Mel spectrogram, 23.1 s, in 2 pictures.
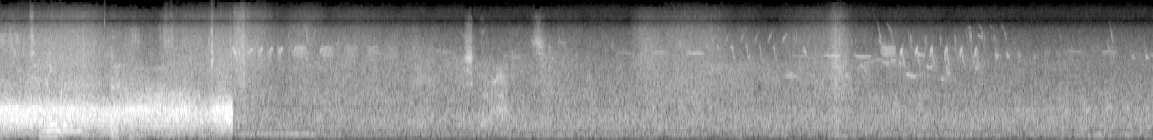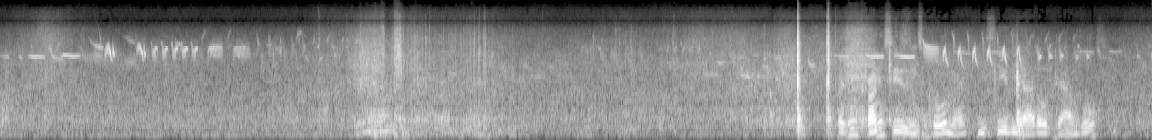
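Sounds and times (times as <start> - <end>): brief soft noise: 0.0 - 2.5
faint songbird singing: 0.0 - 23.0.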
